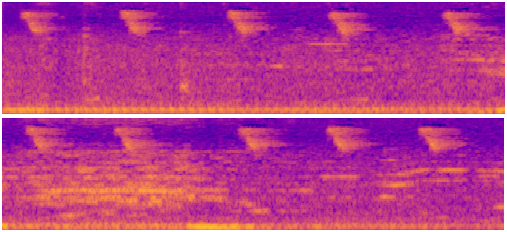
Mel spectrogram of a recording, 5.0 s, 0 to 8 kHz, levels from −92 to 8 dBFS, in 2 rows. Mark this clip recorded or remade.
recorded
